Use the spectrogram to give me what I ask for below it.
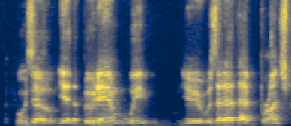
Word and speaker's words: boudin: pronounce it uh well we pronounce it a little bit more like cajun french i guess like boudin yeah the boudin we you was that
